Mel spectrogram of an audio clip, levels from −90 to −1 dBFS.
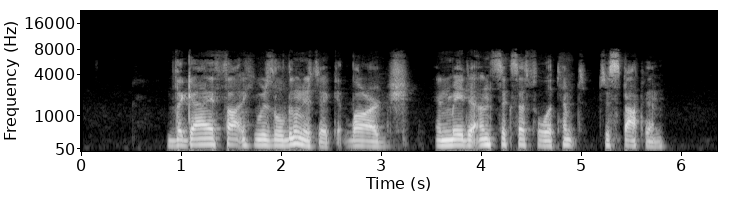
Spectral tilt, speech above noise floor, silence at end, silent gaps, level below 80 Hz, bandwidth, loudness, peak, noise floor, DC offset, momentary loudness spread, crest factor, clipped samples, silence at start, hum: -6.5 dB/octave; 53 dB; 0.55 s; none; -52 dBFS; 7.8 kHz; -17 LUFS; -2 dBFS; -69 dBFS; under 0.1%; 12 LU; 16 dB; under 0.1%; 0.9 s; none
